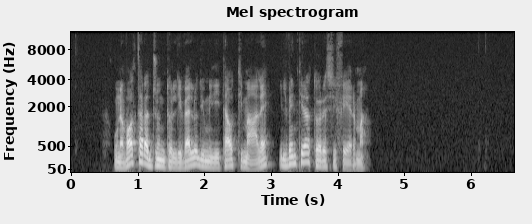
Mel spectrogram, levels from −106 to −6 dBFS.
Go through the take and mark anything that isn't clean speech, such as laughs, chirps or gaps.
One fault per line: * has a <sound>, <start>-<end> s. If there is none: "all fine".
all fine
